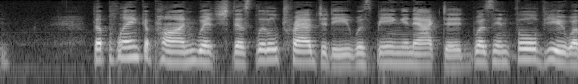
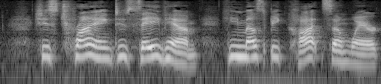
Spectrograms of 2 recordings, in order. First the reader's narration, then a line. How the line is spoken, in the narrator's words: cried the lawyer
